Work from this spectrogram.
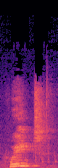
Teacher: if you say wheat you can feel air after the w so you know that there's an h there there's nothing tricky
